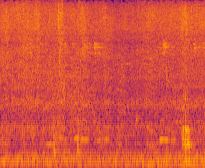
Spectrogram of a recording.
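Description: Bitter gourd and other vegetables fry in oil with a steady, close sizzle that runs the whole time, with a few faint stirring knocks on top.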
